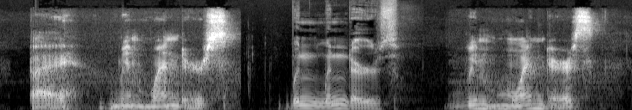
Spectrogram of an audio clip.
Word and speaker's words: Wim Wenders: Whim Wenders, which him being German, I want to pronounce it as Vim Venders.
